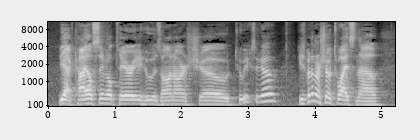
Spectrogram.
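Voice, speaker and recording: Loud, with a bright, sharp tone, the voice keeps a moderate pace and ordinary pitch variation. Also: man, fairly high pitch for a man. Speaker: podcast host. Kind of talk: casual chat.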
